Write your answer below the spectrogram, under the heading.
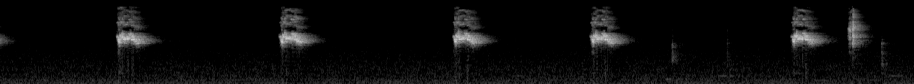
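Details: Green pet budgerigar alone in a cage, giving single short chirps with a bright, harsh upper edge, repeated at irregular gaps of one to two seconds, with a quick double note near the end; quiet room otherwise.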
